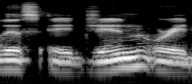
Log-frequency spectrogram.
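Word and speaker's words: jinn: kind of weird so a gin or you can call it a ginny with an i which sort of sounds like the word genie right and remembering these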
